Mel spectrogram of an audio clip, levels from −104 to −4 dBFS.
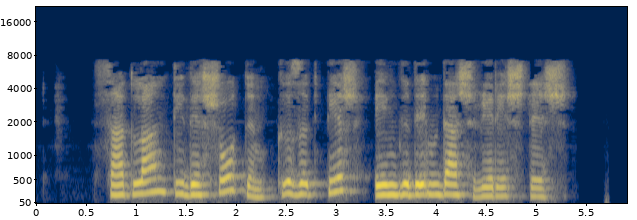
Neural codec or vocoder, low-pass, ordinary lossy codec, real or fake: codec, 16 kHz, 2 kbps, FunCodec, trained on LibriTTS, 25 frames a second; 7.2 kHz; MP3, 32 kbps; fake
